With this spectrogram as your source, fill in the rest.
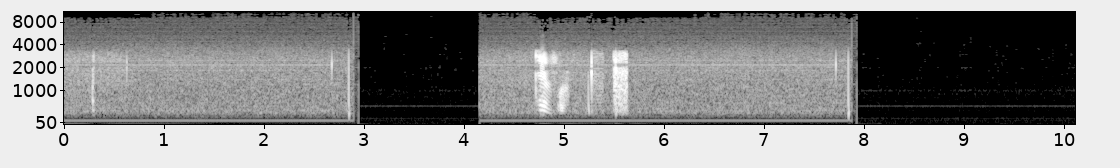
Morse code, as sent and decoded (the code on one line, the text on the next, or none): none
